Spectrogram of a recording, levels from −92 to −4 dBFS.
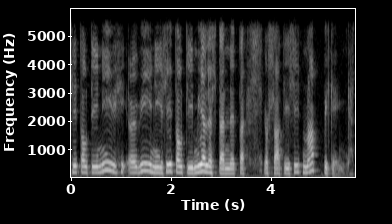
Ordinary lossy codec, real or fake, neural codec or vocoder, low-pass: Opus, 64 kbps; real; none; 5.4 kHz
